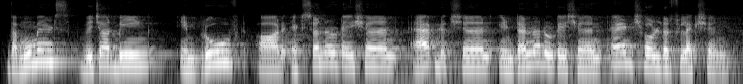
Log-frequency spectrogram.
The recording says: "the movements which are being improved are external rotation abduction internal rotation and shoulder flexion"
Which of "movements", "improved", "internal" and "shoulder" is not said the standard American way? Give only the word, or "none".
movements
